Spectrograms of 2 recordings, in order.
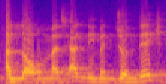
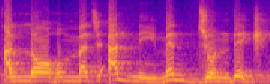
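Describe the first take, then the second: First: Said in the usual way. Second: Slow, drawn-out Arabic supplication, each word weighed; slow prayer recitation. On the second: Acted. Preacher reciting the supplication to the congregation, slow and drawn out. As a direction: intone the prayer slowly like a preacher.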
